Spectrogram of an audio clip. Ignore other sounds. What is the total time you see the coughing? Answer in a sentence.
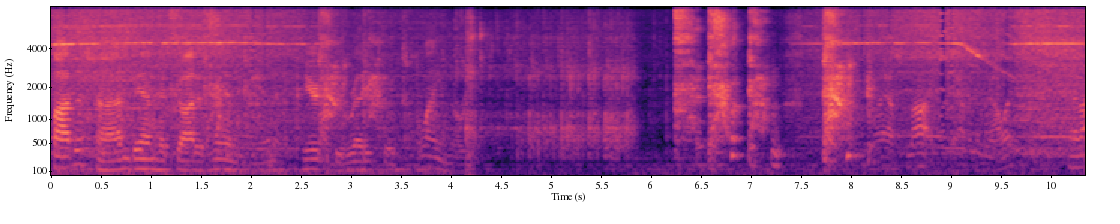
You can hear the coughing for 4 seconds altogether.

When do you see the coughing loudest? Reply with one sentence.
The volume of the coughing peaks at 8 seconds.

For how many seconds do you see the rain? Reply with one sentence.
You can hear the rain for 10 seconds altogether.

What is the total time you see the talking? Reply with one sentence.
You can hear the talking for 6 seconds altogether.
